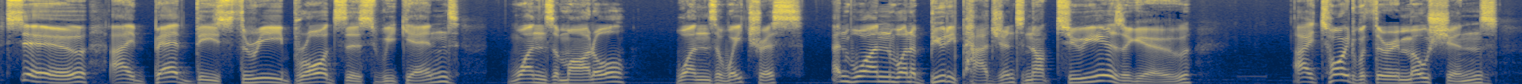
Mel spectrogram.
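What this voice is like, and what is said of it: Faint put-on British accent. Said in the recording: “I'm slipping into the faintest of British accents.”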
